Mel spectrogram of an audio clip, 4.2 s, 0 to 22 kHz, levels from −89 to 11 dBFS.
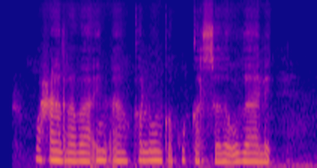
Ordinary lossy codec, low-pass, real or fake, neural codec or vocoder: none; none; fake; codec, 44.1 kHz, 7.8 kbps, Pupu-Codec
